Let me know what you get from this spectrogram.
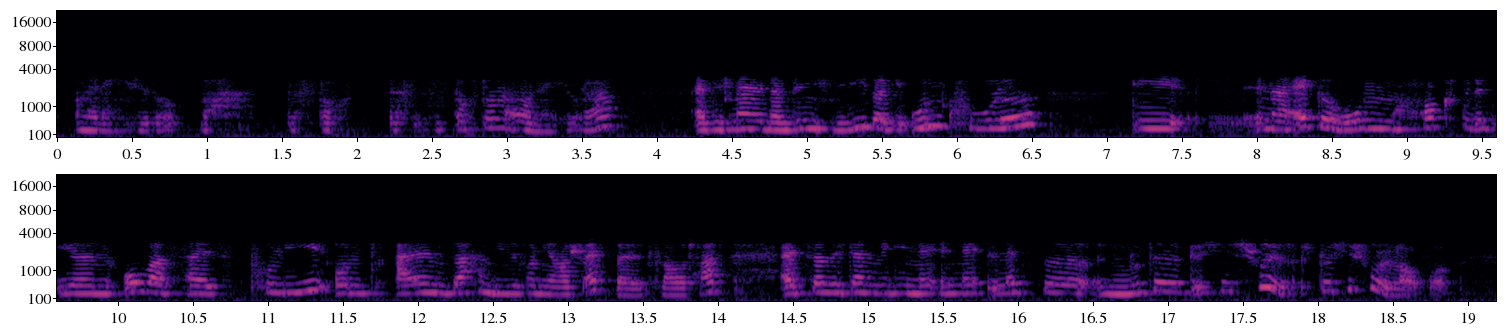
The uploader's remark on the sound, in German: sorry für den Ton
